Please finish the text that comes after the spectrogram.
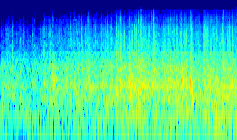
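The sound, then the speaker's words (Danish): Heavy rain drums steadily on sloped roof windows of a top-floor apartment in Paris, a dense, continuous patter with scattered sharper drops striking the glass. No one speaks. “Vi bor op under taget, og regnen trummer på skråvinduerne.”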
